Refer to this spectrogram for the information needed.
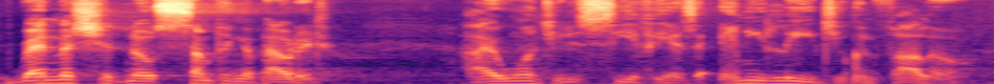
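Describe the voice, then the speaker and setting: Deep-voiced, grave warrior mentor. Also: male voice, a little mellow. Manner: measured, solemn, formal. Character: grave, wise male dragon-hunter commander and mentor. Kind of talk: video game dialogue acting. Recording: music behind the voice.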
